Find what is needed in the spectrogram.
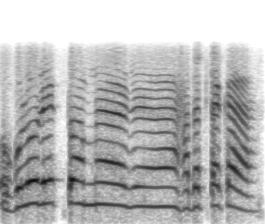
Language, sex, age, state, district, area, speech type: Bengali, female, 30-45, West Bengal, Birbhum, urban, conversation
